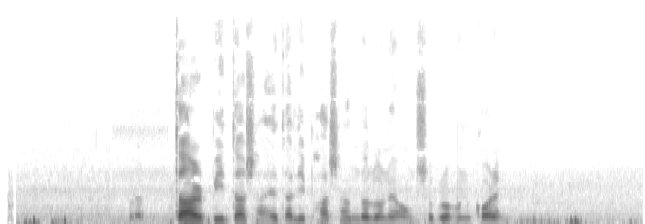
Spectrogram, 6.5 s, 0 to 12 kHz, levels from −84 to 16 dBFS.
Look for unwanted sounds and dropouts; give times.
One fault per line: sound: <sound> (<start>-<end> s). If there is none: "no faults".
sound: laugh (1.3-1.4 s)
